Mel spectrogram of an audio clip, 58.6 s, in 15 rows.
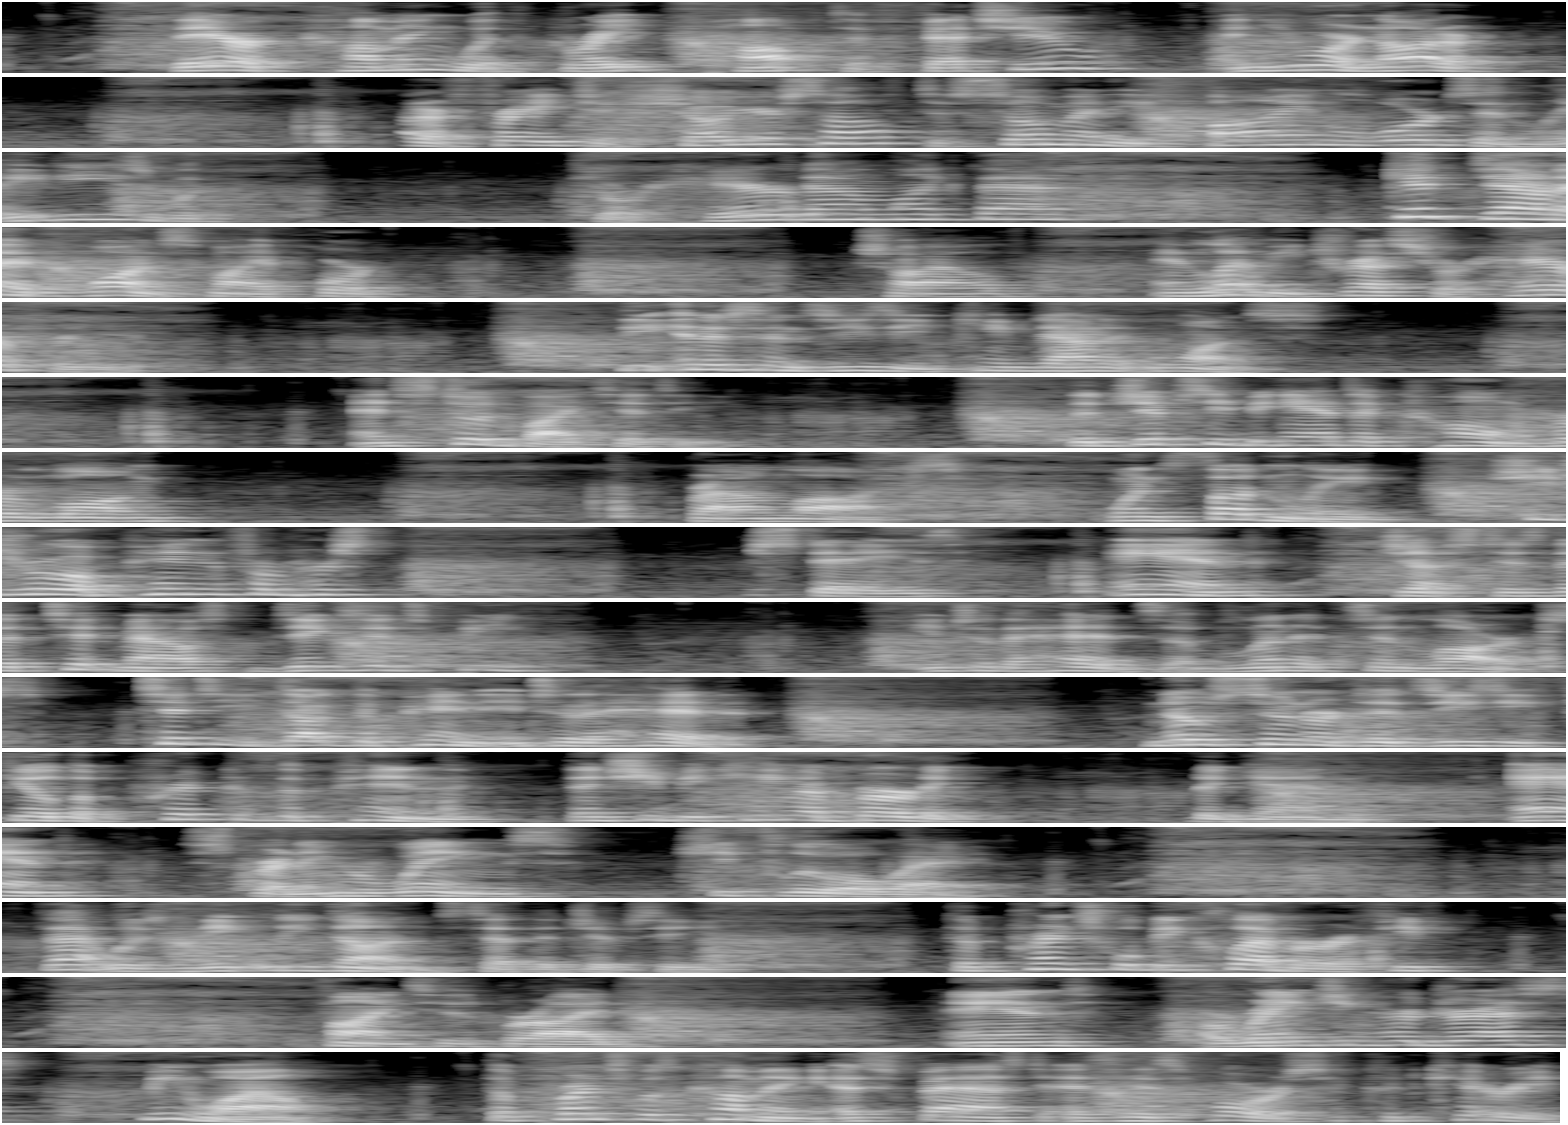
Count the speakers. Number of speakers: one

